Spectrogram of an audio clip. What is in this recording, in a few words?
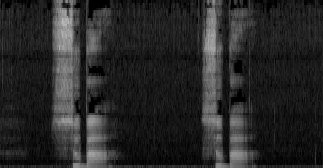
Common Hindi Phrases for travel In the morning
